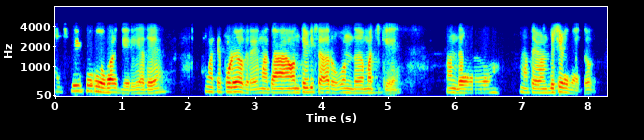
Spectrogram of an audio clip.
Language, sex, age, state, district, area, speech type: Kannada, male, 60+, Karnataka, Bangalore Urban, urban, conversation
